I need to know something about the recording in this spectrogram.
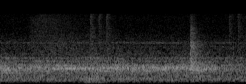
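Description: Schindler hydraulic elevator car travelling: a steady mechanical hum with a faint whine, and two light clicks about a second apart.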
